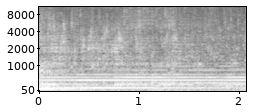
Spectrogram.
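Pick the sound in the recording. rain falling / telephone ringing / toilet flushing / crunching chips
toilet flushing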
